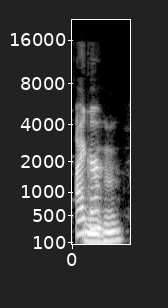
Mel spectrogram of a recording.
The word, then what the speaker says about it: Iger: that's not nice uh Bob Iger that's how you say it Iger uh we'll make things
